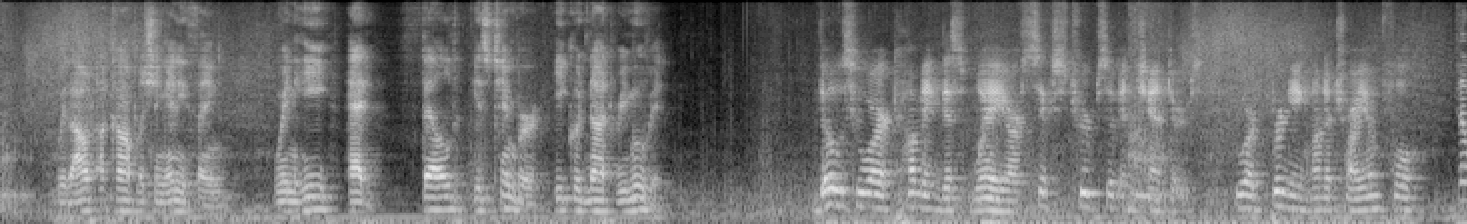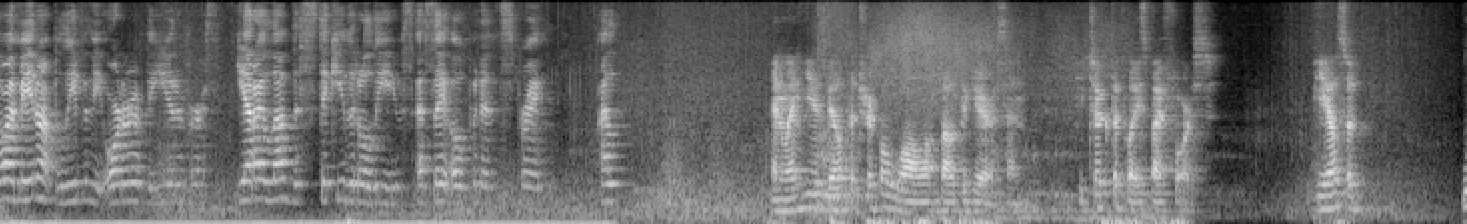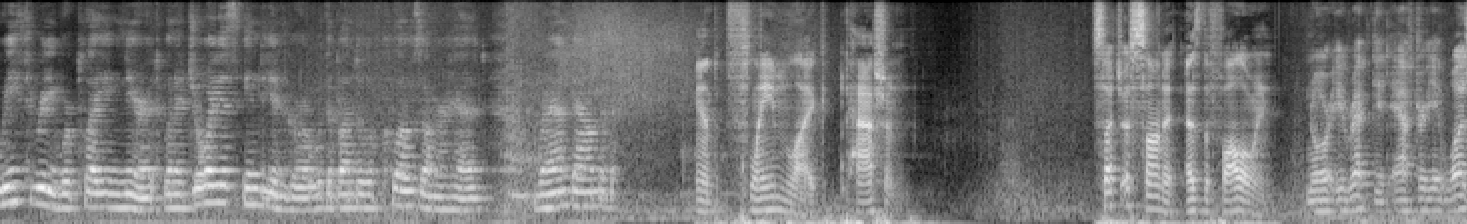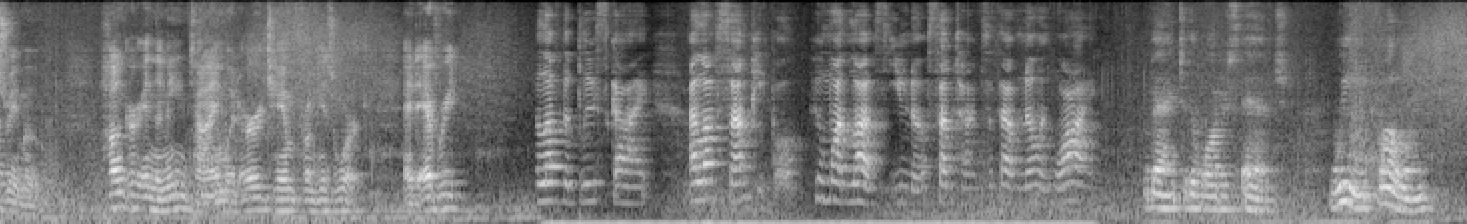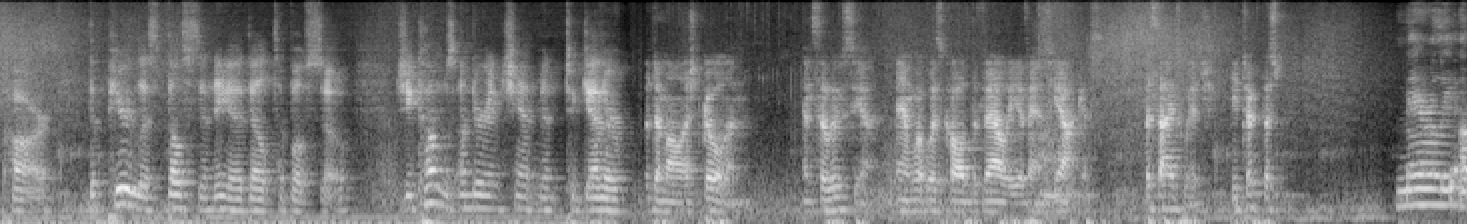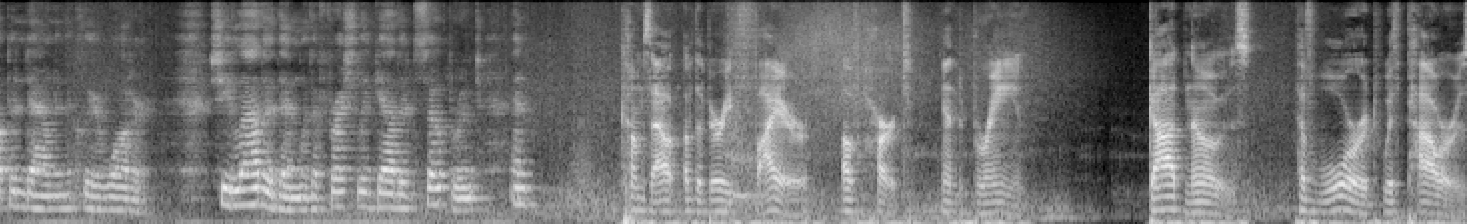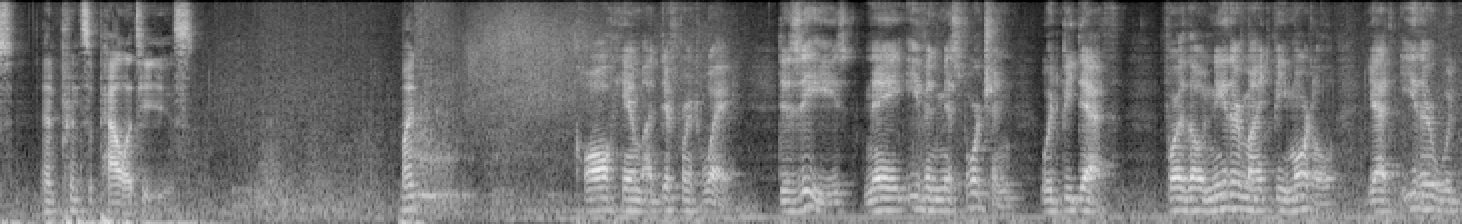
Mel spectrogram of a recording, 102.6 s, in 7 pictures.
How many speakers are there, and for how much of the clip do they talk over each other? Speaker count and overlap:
6, no overlap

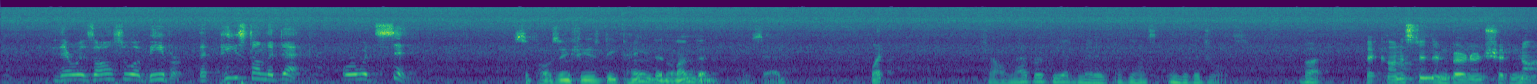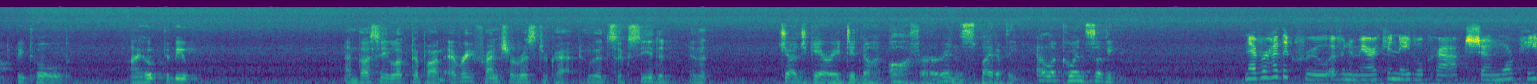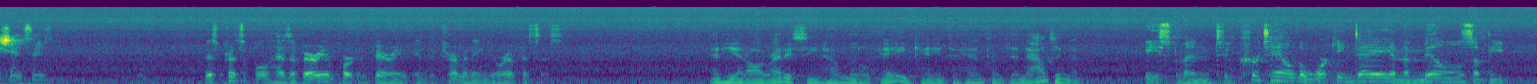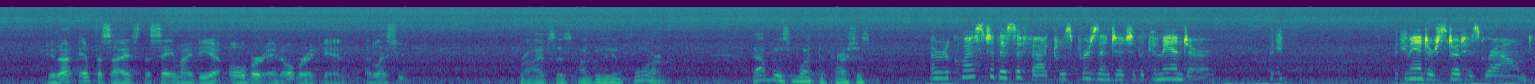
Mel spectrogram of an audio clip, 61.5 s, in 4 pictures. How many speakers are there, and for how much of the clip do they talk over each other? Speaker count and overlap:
9, no overlap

